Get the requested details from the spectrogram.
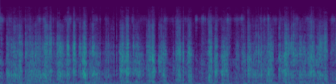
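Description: Fingernails scratch and tap along the rim and sides of an empty carbon-fiber-pattern phone case held edge-on. The result is a steady run of quick, dry scratches and light clicks, mostly midrange and bright with little low end. Each sound dies almost instantly.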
